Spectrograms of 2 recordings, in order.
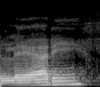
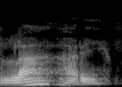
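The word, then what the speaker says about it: לַאֲרִי: transformar en un pataj entonces en lugar de leari Ahora va a ser la Ari son las mismas reglas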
